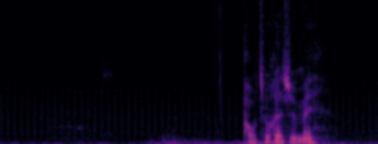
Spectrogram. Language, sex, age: Danish, male, 33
